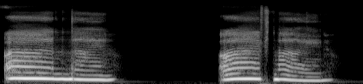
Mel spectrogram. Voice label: female say; interaction; evolutional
